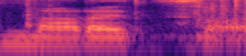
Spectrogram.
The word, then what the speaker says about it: Maritza: Yes, Maritza. You're actually pronouncing it properly.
